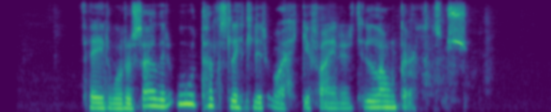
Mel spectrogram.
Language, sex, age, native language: Icelandic, male, 30-39, Icelandic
